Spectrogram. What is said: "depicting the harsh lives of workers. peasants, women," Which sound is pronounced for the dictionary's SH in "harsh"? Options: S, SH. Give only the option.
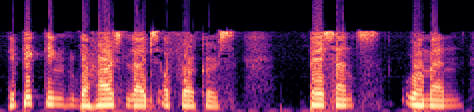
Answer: S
